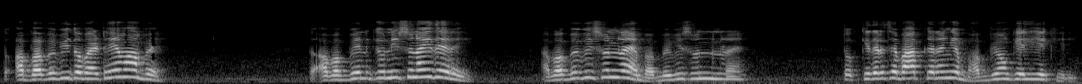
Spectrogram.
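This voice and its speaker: Woman, scripture teacher, fairly high voice, asks and answers herself, muffled lo-fi audio. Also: animated, normal speed, pauses often, fairly bright tone. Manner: explanatory, asks and answers her own questions. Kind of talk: explaining scripture in a study session. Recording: dull lo-fi recording.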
